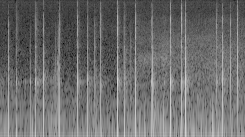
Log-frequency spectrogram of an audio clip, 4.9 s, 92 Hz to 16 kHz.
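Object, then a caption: Plastic cosmetic jar. Long nails tap the white plastic lid of a round, palm-sized, hollow cosmetic jar with a blue body, making 21 quick, dry clicks in an uneven rhythm. Each tap is sharp and bright with a faint hollow tone and dies away almost instantly.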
